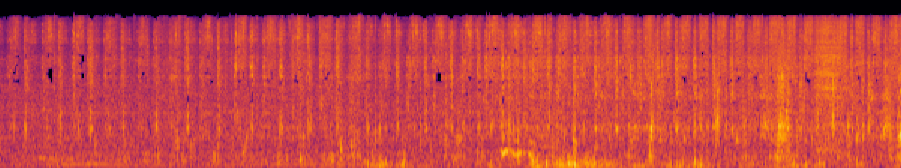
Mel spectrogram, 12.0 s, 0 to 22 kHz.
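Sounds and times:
hose spray hissing: 3.5 - 12.0.

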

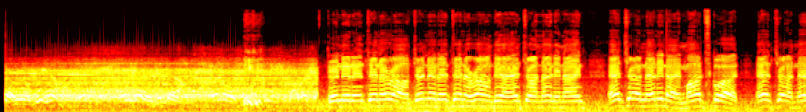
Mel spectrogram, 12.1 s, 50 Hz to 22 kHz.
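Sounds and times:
garbled voice over radio speaker: 0.1 - 8.4.

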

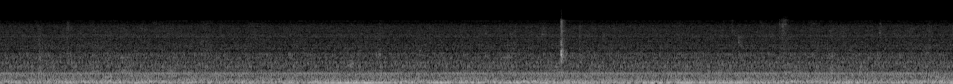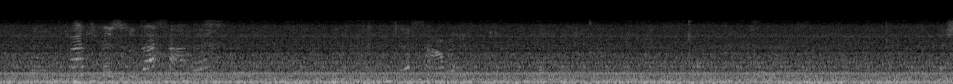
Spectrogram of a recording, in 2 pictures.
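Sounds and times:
constant hum: 0.0 - 19.0.

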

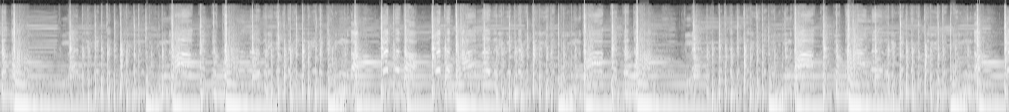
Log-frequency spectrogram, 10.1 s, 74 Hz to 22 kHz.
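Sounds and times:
harmonium melody: 0.0 - 10.0.

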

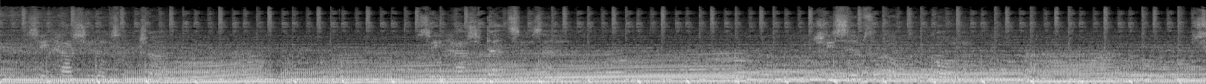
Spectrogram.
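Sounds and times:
motorbike engine: 0.0 - 12.0
music with steady beat: 0.0 - 12.0.

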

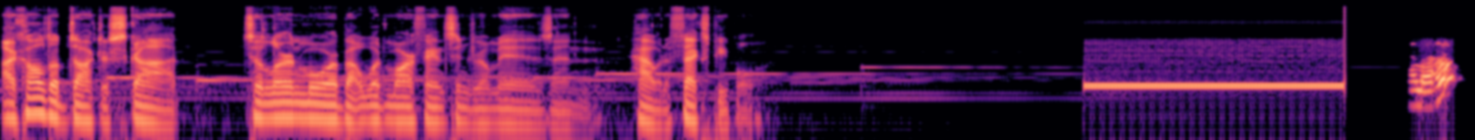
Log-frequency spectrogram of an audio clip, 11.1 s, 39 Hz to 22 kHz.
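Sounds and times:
telephone ringback tone: 8.1 - 10.1.

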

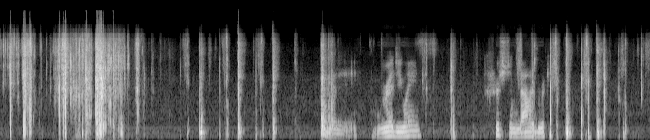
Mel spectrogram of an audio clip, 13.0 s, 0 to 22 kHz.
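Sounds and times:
foil wrapper tearing and crinkling: 0.0 - 3.0.

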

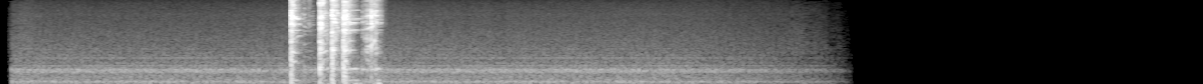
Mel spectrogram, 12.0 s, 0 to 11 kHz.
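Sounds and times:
sharp ringing clinks: 2.9 - 3.8.

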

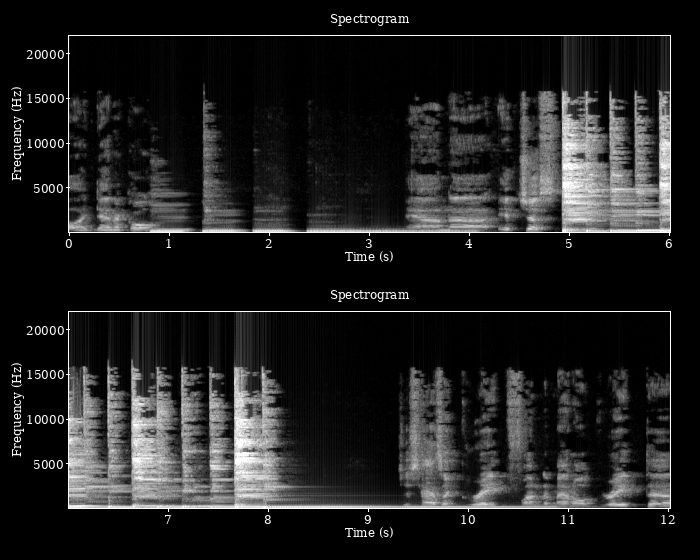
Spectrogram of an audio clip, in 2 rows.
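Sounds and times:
electric bass notes: 0.7 - 4.2, 4.9 - 11.3.

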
